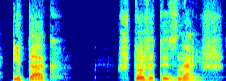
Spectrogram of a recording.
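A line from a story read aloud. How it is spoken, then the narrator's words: Calm. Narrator (Russian): спросил он Джулиана спокойным голосом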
